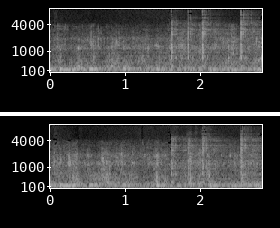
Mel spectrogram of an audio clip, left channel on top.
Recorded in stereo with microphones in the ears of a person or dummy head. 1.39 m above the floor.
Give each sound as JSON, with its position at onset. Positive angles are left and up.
{"t": 1.6, "sound": "tapping", "side_deg": 35, "distance_m": 3.5}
